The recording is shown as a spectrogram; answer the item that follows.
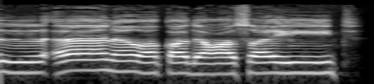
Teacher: الألف ساكنة مفتوح ما قبلها، وجاء بعد الألف لام ساكن في أصل الكلمة، فيسمى هذا المد للألف مدا لازما كلميا مخففة.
